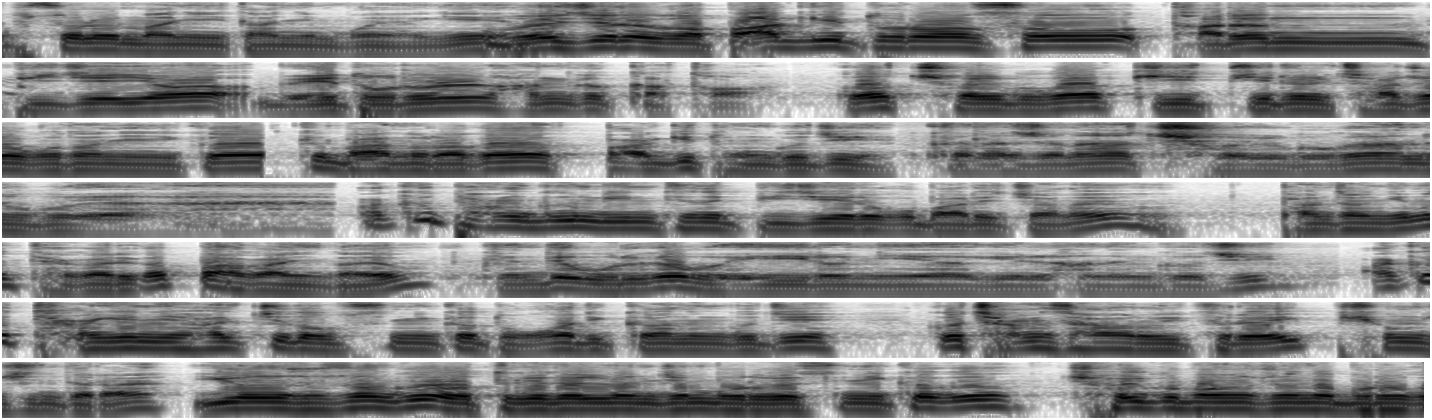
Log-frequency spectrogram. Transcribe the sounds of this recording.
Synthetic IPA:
ʌp̚s͈oɾɯɭmaɲitaɲinmʌja̰ɡiwed͡ʑeɾoɡap͈aɡidoɾʌsʰʌtaɾɯnpid͡ʑe̞iwawe̞doɾɯɭhanɡʌt̚k͈atʰa̰ | kʌt͡ɕʰʌɭɡuɡakip̚t͡ɕ͈iɾɯɭt͡ɕad͡ʑuɦaɡodaɲiɲik͈akɯmanoɾaɡap͈aɡitonɡʌd͡ʑikɯnad͡ʑʌnat͡ɕʰʌɭɡuɡanuɡujeakɯpaŋɡɯmintʰenɯpid͡ʑeiɾaɡomaɾet̚t͡ɕ͈anajo | pand͡ʑaŋɲimɯnte̞ɡaɾiɡap͈aɡaɲinɡajokɯnde̞uɾiɡawe̞iɾʌnijaɡiɾɯɭhanɯnɡʌd͡ʑiakɯtaŋjʌɲiɦaɭt͡ɕ͈idoʌp̚s͈ɯɲik͈atoɡaɾik͈anɯnɡʌd͡ʑi | kɯt͡ɕaŋs̬ʰaɾoitʰɯɾepʰjoŋɕʰindɯɾaiʌns̬ʰos̬ʰʌŋkɯʌt͈ʌkʰe̞dwelːond͡ʑemoɾɯɡe̞s͈ɯɲik͈akɯt͡ɕʰʌɭɡubaŋs̬ʰoŋdomuɾɯɡ

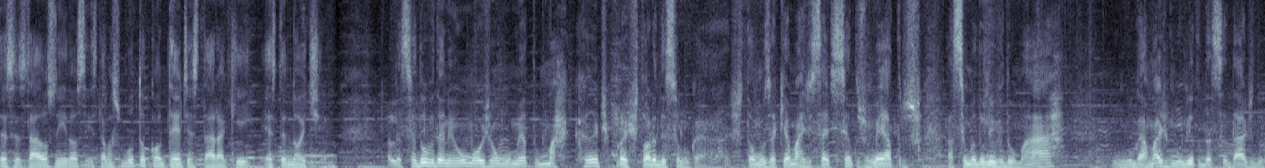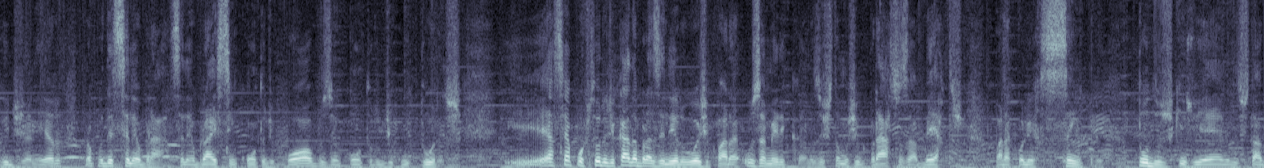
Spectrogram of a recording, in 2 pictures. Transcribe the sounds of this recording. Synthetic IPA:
d̪ezɪst̪ad̪ʊzunid̪ʊsɪɪst̪ɐ̃mʊzmũj̃t̪ʊkõnt̪ẽnt͡ʃɪɪst̪aɾakiest̪ɪnojt͡ʃɪ̥ | ɔlɐsẽj̃d̪uvid̪ɐnẽj̃ũmɐoʒɪɛũmõmẽnt̪ʊmaɾkʰɐ̃nt͡ʃɪ̥pɾɐist̪ɔɾiɐd̪esɪluɡa̰ɾɪʃt̪ɐ̃mʊzakiamajzd͡ʒɪsɛt͡ʃɪ̥sẽnt̪ʊzmɛt̪ɾʊsasĩmɐd̪ʊnivewd̪ʊmaɾ | ʊluɡaɾmajzmulit̪ʊd̪ɐsid̪ad͡ʒɪd̪ʊɦijʊd͡ʒɪʒãnejɾʊpɾɐpod̪eɾselebɾa̰ɾselebɾaɾesɪẽŋkõnt̪ɾʊd͡ʒɪpɔbʊzẽŋkõnt̪ɾʊd͡ʒɪkuwt̪uɾɐs | ɪ̰ɛsɐɛɐpoʃt̪uɾɐd͡ʒɪkad̪ɐbɾazilejɾʊoʒɪpaɾɐʔʊzameɾikʰɐ̃nʊzɪʃt̪ɐ̃mʊzd͡ʒɪbɾasʊzabɛɾt̪ʊ̥spaɾɐkoʎeɾsẽmpɾɪ | t̪od̪ʊzʊskɪviɛɾẽj̃d̪ʊzɪʃt̪a

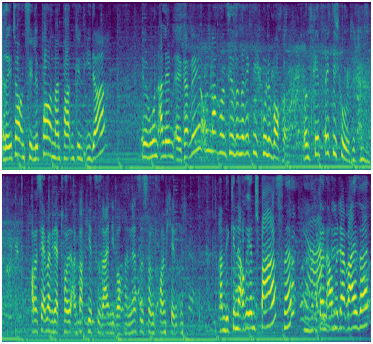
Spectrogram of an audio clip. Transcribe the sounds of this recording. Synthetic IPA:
ɡ̥ʁeːtaʊntfɪlɪpʰaʊnt̚maɪnpʰaɐtn̩kɪntʔiːda | viːɐvoːnənʔaləɪmʔɛlkaveːʊntmaχn̩ʊnshiːɐzoːnəʁɪçtɪçkʰuːləvɔχəʔʊnsɡ̥eːtsʁɪçtɪçɡ̥uːt | ʔaːbɐɛsjaːʔɪmɐviːdɐtʰɔlʔa̰ɪnfaχhiːɐt͡suzaɪndiːvɔχənəɛsɪstʃoːntʁ̥ɔʏmçənʊ̰nt | haːbm̩diːkʰɪndɐaʊxʔiːʁənʃpaːsnəʊntkʰœnənaʊxmɪt̚d̥abaɪzaɪn

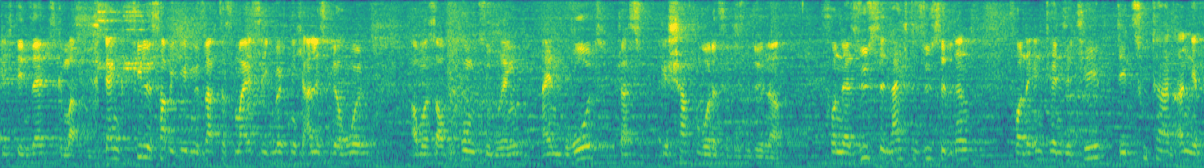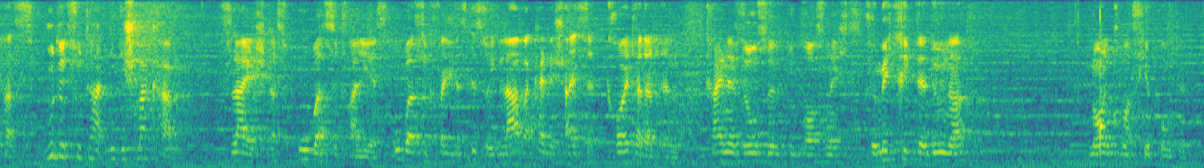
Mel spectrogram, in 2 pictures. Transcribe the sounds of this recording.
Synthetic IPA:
təɪçd̥eːnzɛlpst̚ɡ̥əmaχtɪçd̥ɛŋkəfiːləshaːbəɪçʔeːbm̩ɡəzaːk̚t̚d̥asmaɪstəɪçmœçtənɪçtʔaləsv̥iːdɐhoːlən | ʔa̰bɐɛsaʊfm̩pʰʊŋk̚tt͡subʁɪŋən | ʔaɪnbʁoːt | d̥as | ɡ̥əʃafn̩vʊɐɾəfyːɐdiːzn̩dʏnɐ̰ | fɔndeːɐzyːsəlaɪçtn̩zyːsədʁɪn | fɔndeːɐʔɪntʰɛnzitʰɛːtd̥eːnt͡suːtʰaːtn̩ʔanɡəpʰastɡ̥uːtət͡suːtʰaːtn̩diːɡəʃmakhaːbm̩ | flaɪʃd̥asʔoːbɐstəkv̥alisʔoːbɐstəkʰv̥aliːdasɪstz̥ʊçlaːbɐkʰaɪnəʃaɪsə̰kʁ̥ɔʏtɐɾadʁɪn | kʰaɪnəzoːsəd̥uːbʁaʊstnɪçt͡sfyːɐmɪçtʁ̥iːk̚t̚d̥eːɐdøːnɐ | nɔʏnkʰɔmafiːɐpʰʊŋk̚tə

